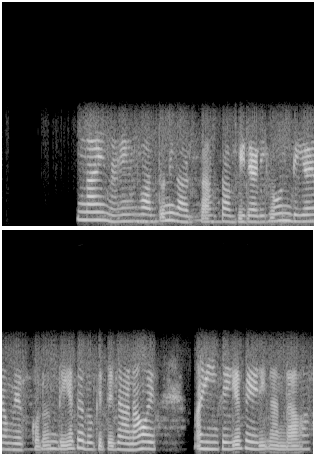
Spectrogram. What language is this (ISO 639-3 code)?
pan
